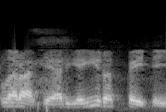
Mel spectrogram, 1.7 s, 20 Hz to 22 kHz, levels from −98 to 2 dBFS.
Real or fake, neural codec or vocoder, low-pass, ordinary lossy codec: real; none; 19.8 kHz; AAC, 24 kbps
